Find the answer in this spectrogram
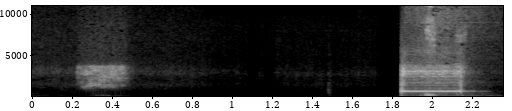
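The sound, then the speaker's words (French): A short hiss-like burst, a pause, then a loud steady voicemail beep lasting about a third of a second, with a harsh, slightly distorted edge, on the voicemail of the Véranda Dubois Menuiserie company. No one speaks. “Laissez-moi votre message après le bip sonore.”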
